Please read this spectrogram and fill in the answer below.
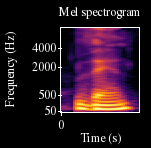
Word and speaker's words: Than: Dan.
